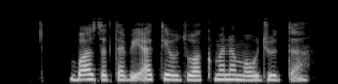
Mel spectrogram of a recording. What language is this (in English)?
Pashto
